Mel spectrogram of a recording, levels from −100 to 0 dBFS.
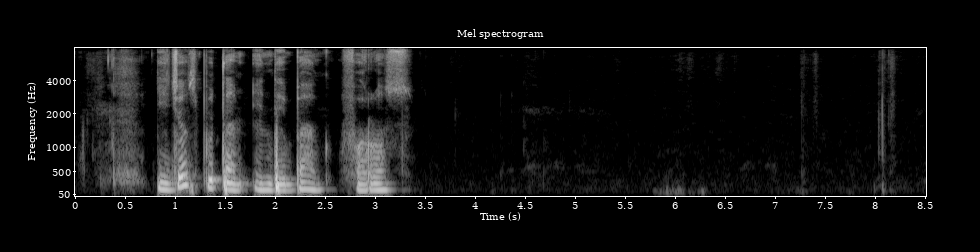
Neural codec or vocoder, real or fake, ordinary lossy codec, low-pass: none; real; none; none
